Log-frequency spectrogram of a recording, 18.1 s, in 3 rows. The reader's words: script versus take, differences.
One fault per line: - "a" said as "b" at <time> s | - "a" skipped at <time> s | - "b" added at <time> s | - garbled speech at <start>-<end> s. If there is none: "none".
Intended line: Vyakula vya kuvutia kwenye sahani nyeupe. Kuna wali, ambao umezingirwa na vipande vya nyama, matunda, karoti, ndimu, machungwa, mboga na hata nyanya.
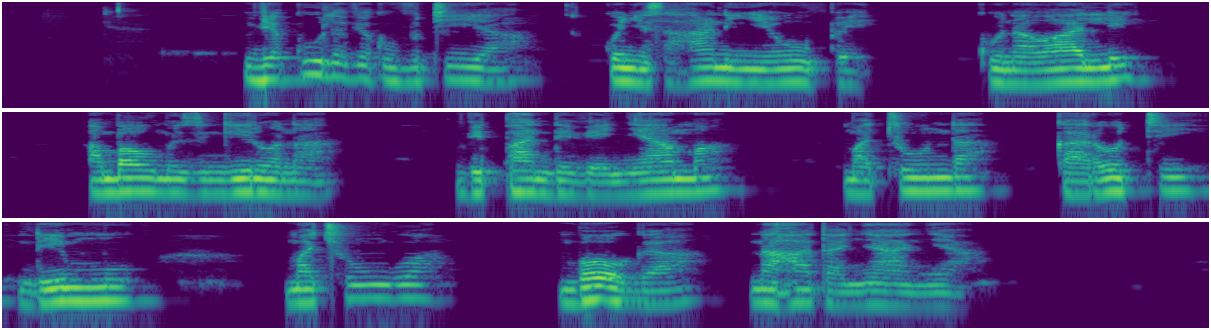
none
